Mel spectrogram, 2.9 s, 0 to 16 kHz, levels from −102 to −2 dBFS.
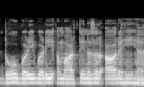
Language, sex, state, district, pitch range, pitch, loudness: Hindi, male, Delhi, New Delhi, 125-135 Hz, 130 Hz, -13 LUFS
